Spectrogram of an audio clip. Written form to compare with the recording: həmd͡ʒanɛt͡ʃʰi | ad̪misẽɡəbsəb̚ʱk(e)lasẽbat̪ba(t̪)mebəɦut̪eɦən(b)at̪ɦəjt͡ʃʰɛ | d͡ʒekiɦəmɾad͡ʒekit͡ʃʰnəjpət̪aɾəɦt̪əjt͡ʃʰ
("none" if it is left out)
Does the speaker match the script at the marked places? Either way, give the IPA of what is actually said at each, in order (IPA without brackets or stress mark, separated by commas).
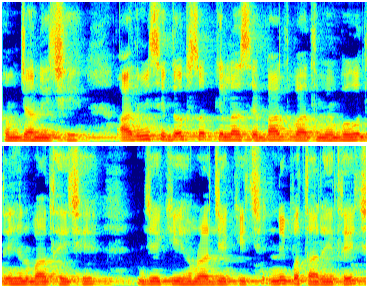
e, t̪, b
